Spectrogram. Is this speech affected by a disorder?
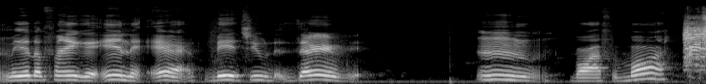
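Yes: cerebral palsy; not paralyzed, can stand.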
